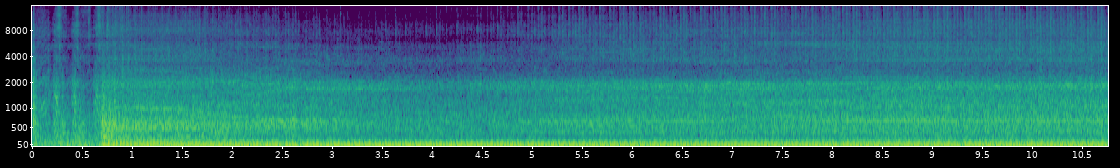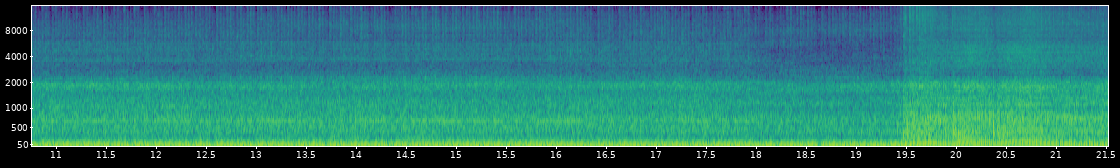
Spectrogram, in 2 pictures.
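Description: A Harley-Davidson CVO Road Glide ST engine idles loudly and close, a steady low throb running throughout with a slight rise near the end.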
